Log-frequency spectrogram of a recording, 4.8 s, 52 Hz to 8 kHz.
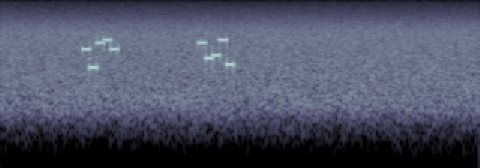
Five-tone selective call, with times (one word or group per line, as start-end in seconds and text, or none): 0.8-1.2 71907
2.0-2.3 94502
